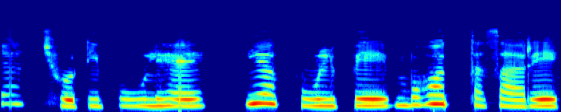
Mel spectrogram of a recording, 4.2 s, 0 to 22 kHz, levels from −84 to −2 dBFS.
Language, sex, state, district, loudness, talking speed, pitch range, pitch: Hindi, female, Bihar, Jamui, -23 LUFS, 140 wpm, 235-270 Hz, 240 Hz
